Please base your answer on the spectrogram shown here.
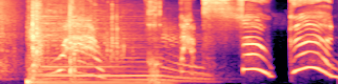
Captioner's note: snorts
